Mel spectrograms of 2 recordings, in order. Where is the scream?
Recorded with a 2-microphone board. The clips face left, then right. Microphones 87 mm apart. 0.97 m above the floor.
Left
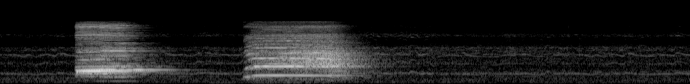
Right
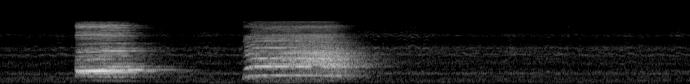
60° right (ahead or behind), 1.4 m.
